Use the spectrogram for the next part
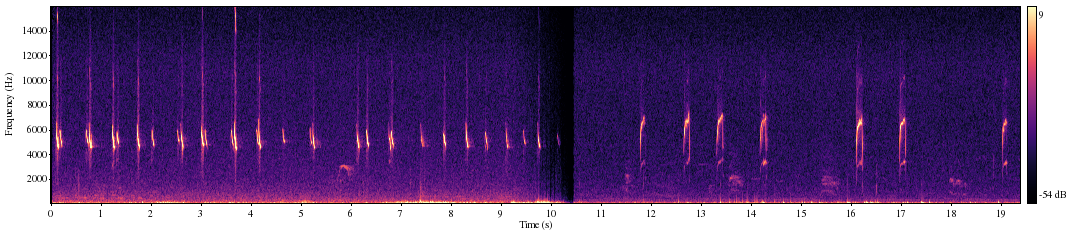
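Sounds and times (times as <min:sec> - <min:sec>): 
rock pipit calling: 0:00.0 - 0:09.8, 0:11.4 - 0:12.0, 0:12.6 - 0:14.4, 0:15.4 - 0:16.3, 0:16.9 - 0:17.2, 0:17.9 - 0:18.4, 0:19.0 - 0:19.2.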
